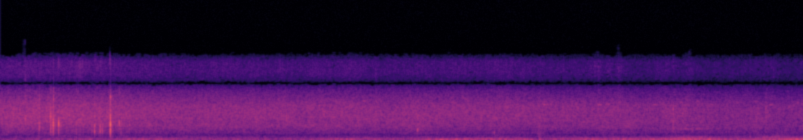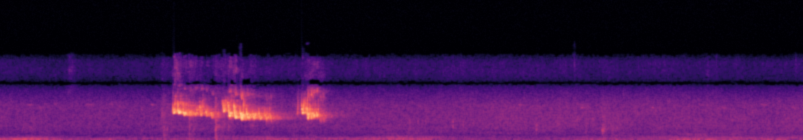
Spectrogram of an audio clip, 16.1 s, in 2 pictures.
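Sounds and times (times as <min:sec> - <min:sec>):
high-pitched bird calls: 0:09.7 - 0:11.4.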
